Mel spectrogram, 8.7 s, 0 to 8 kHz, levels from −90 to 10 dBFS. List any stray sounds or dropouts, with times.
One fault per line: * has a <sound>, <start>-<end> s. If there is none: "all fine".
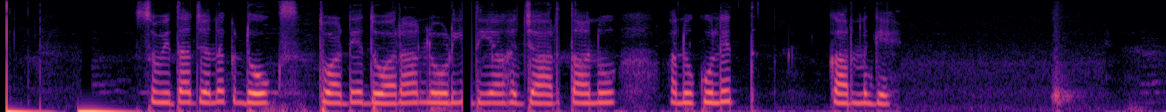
* has a dropout, 3.5-3.5 s
* has a whoosh, 7.9-8.2 s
